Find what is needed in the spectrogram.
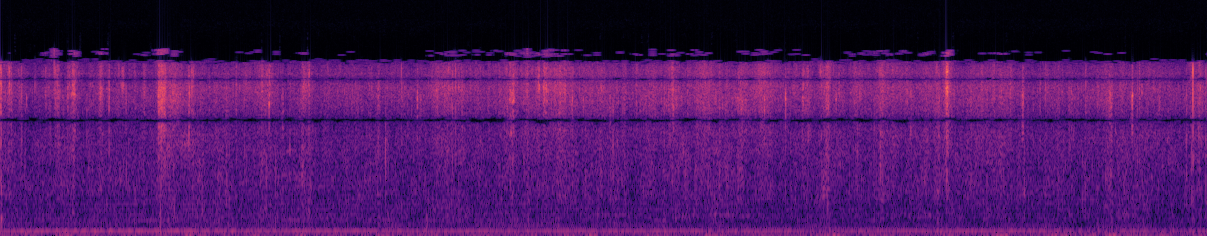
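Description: Footsteps through grass and leaf litter, with irregular small crackles over a steady low rumble.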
